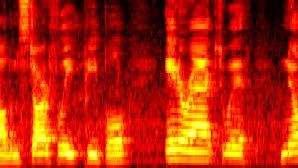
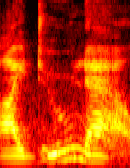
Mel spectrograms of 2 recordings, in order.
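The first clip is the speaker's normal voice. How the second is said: dark, foreboding, ominous and menacing voice; 3 semitones lower than usual. Retelling a scene where a strange voice answers a shouted question, ominous voice. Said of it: "this ominous voice just goes".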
